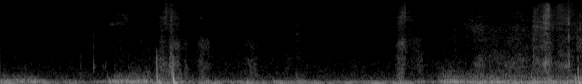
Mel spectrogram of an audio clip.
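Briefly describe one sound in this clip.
A finger taps a touchscreen.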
